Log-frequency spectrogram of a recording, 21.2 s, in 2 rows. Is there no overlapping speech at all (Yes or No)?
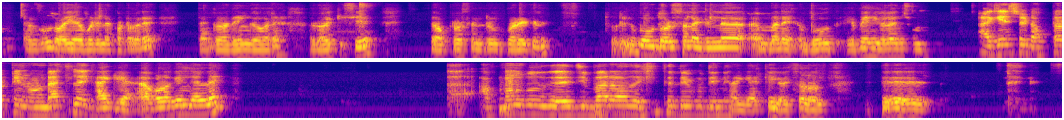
Yes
